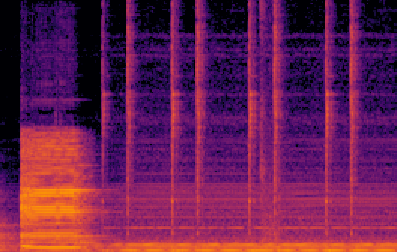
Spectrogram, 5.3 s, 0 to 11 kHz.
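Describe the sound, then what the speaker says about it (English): A loud, harsh electronic buzzer from the video game Portal 2 blares for about a second, followed by soft repeated ticking and clicking in the background. "You will hear a buzzer."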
